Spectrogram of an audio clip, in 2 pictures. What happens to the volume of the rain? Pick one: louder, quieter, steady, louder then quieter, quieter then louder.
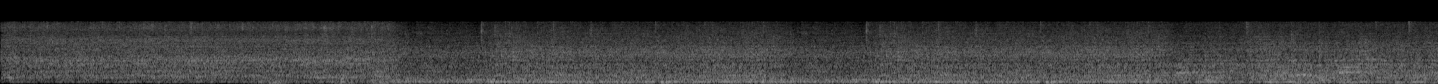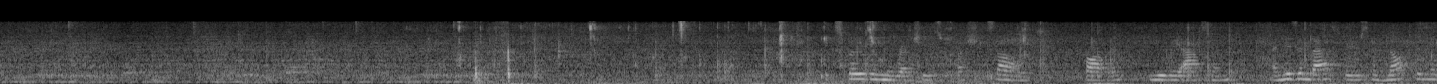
steady.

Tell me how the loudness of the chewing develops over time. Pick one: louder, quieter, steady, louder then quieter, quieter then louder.
quieter.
